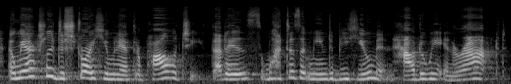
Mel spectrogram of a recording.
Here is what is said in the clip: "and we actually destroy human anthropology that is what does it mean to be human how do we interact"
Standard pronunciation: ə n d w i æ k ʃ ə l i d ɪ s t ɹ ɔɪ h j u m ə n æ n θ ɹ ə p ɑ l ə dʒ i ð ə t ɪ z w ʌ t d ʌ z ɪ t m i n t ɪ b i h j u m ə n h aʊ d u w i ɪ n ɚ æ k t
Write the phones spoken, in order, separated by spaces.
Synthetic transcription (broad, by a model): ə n w i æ k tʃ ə l i d ɪ s t ɹ ɔɪ h j u m ə n æ n θ ɹ ə p ɑ l ə dʒ i ð ə t ɪ z w ʌ t d ʌ z ɪ t m i n t ɪ b i h j u m ə n h aʊ d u w i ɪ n ɚ æ k t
